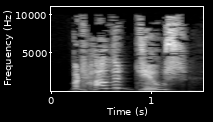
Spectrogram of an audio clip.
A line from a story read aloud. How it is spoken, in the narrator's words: he gasped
